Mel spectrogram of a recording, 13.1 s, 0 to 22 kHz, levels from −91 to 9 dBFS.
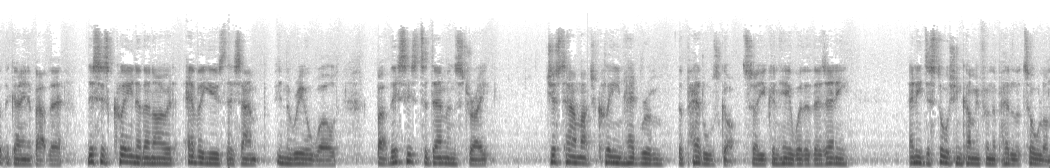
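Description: At 2.86 s fresh audio failed to reach the device in time, so a repeated buffer occurred: the same 10 ms slice played twice more. It sounds like a brief buzz. At 7.35 s one extra repeat gives a single click. Little or no audio goes missing.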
